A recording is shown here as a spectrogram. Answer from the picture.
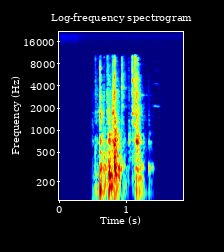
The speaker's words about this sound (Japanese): その時、玄関のドアが開く音が聞こえました。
